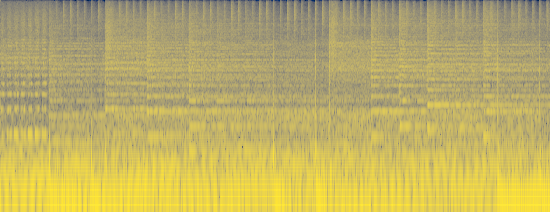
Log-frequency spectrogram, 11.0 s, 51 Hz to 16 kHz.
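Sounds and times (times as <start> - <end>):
pulsing bass line: 0.0 - 11.0.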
